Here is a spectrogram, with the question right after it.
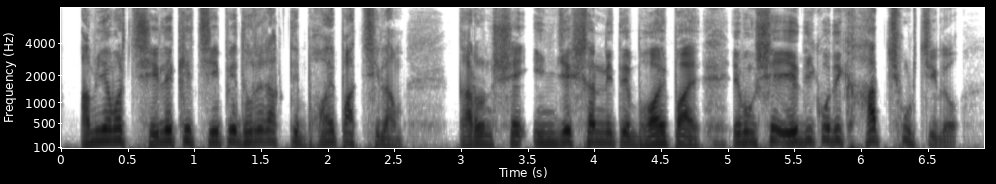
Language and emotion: Bengali, fearful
